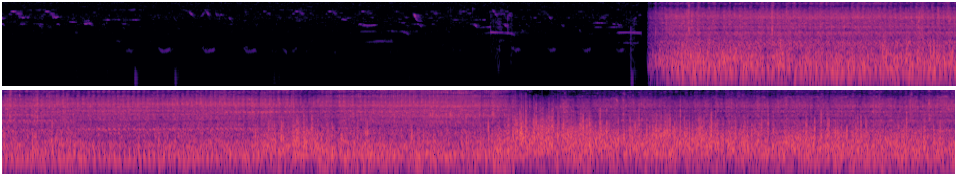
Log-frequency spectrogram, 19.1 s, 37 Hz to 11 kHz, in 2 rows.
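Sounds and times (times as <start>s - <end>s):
motorcycle engine running: 6.5s - 19.0s
wind on microphone: 6.5s - 19.0s.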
